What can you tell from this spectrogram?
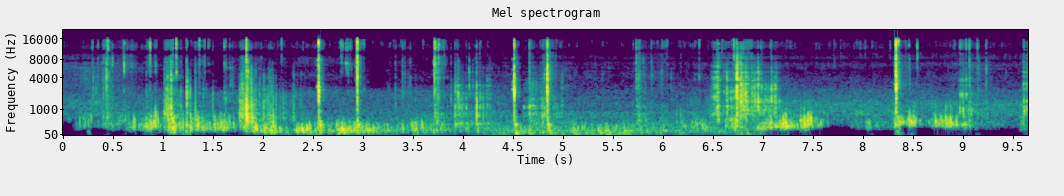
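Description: Walnut shells being cracked and picked apart by hand: crunching of shell, with several sharp cracks and clicks scattered through.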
